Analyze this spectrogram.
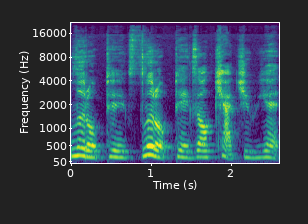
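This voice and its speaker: Using a put-on character voice, a woman speaks at a fairly slow pace with a fairly low pitch. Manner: muttering, sullen.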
